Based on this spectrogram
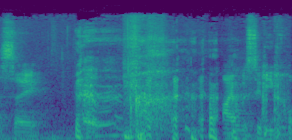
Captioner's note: laughter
